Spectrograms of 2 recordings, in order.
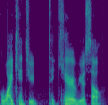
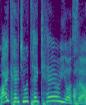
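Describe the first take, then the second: First: It is said in a normal voice. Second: It is said in a high Mickey Mouse voice.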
